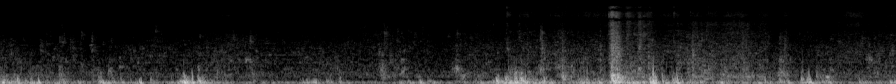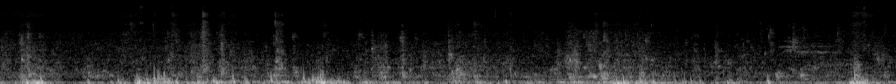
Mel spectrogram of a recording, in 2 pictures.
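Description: Choppy water slaps against a boat's hull.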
